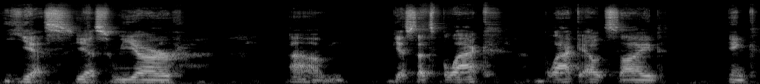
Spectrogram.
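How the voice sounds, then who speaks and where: A man's voice: on the low side, level tone, extremely slow, vocal fry, pauses often, sharp tone, a little hiss or hum, rough recording. A man from Canada hosting a podcast interview, talking in a goofy, rambling way and laughing often. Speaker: podcast host. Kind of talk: casual interview.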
